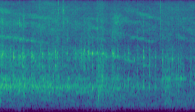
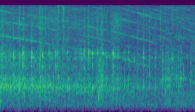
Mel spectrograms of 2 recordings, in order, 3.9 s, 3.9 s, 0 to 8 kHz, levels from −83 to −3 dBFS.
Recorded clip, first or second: second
